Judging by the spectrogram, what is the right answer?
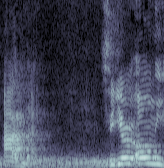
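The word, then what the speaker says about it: Adonai: But you read it, it's written Yud Kei Vav Kei, but you're pronouncing it Adnai.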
